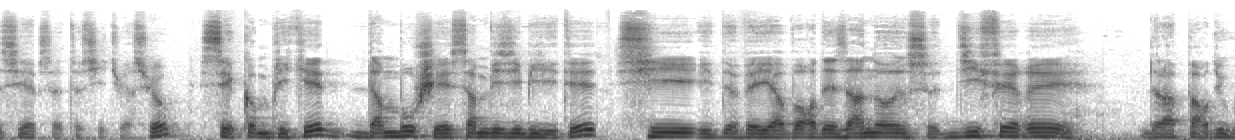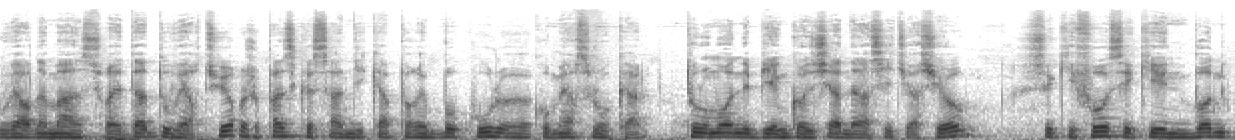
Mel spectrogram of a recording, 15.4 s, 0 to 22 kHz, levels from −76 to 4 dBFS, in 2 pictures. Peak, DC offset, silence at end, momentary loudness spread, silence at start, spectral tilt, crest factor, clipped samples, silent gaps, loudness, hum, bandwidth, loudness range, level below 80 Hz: -2 dBFS; 0.2%; 0 s; 8 LU; 0 s; -5.5 dB/octave; 16 dB; under 0.1%; none; -18 LUFS; none; 16.5 kHz; 3 LU; -42 dBFS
